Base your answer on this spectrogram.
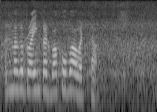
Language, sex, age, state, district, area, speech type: Goan Konkani, female, 18-30, Goa, Sanguem, rural, spontaneous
